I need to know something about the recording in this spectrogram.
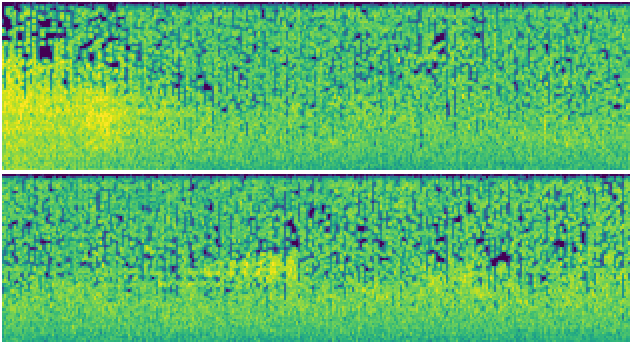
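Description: A large bus engine idles with a steady low rumble.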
